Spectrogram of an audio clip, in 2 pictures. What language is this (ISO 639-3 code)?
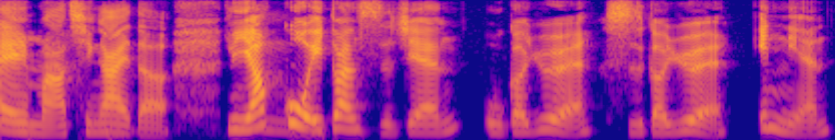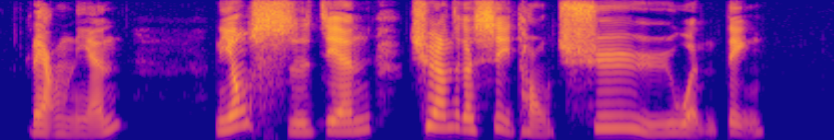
zho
